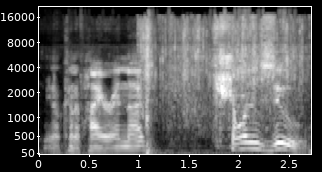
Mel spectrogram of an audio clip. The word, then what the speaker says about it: Shan Zu: Shanzu, I think is how you say it, Shanzu.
